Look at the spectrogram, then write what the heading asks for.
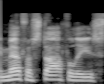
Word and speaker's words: Mephistopheles: The other thing is that, you have this, and listeners, I'll be sure you hear all the syllables here, a Mephistopheles storyline going on with Balder, right?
